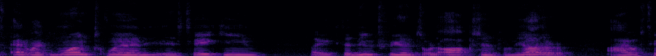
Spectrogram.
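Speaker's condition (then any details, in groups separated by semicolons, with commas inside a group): Spastic quadriplegic cerebral palsy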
